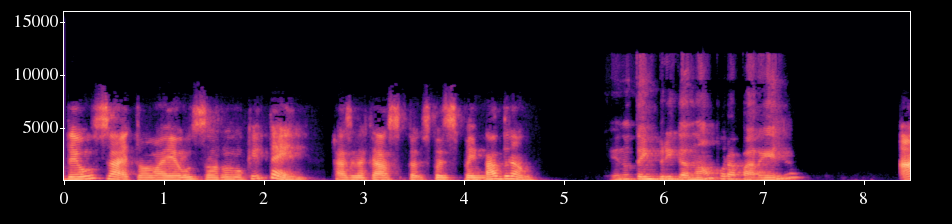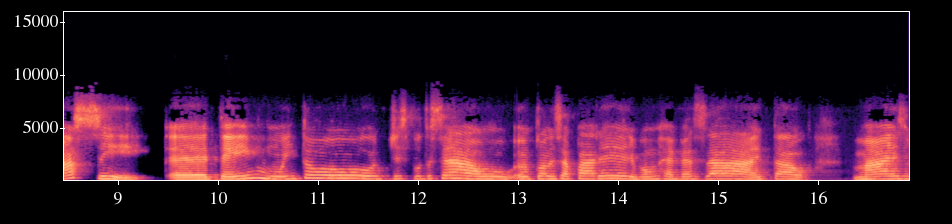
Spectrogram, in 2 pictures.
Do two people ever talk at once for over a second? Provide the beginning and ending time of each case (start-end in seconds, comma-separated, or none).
none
